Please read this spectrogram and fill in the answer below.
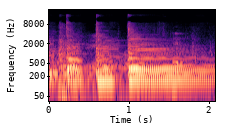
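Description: Nylon-string cutaway acoustic guitar being strummed: a couple of short chord strokes, then a full chord about a second in that rings on.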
